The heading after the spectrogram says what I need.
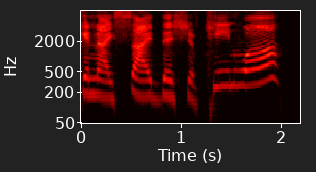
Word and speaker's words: quinoa: Make a nice side dish of quinoa, or if you like to pronounce it quinoa, make some of that.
